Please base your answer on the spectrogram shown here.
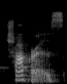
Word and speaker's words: chakra: energy centers which are normally referred to as chakras or chakras or however you want to say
